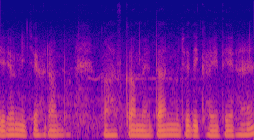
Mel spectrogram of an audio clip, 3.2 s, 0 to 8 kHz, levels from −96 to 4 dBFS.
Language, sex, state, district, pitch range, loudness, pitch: Hindi, male, Uttar Pradesh, Gorakhpur, 105-110 Hz, -34 LUFS, 105 Hz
